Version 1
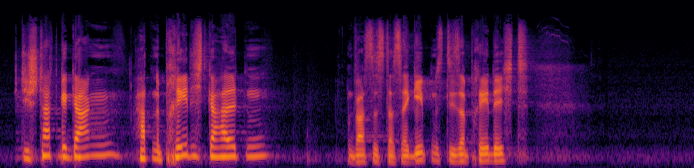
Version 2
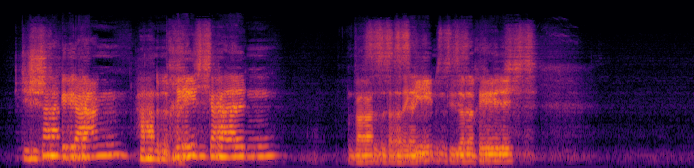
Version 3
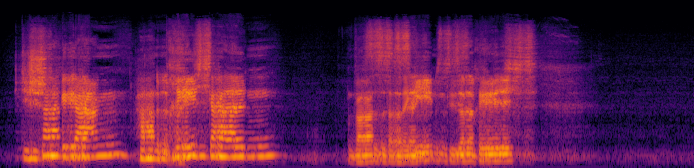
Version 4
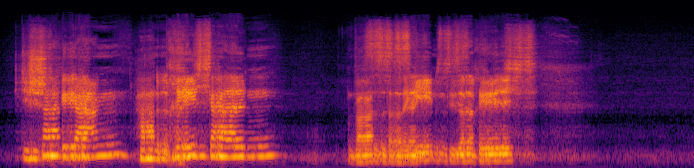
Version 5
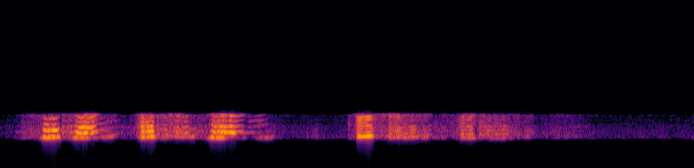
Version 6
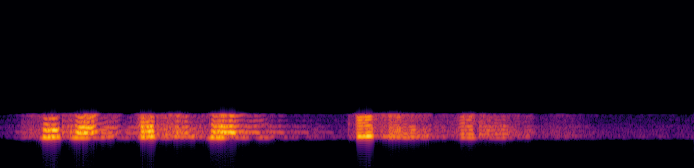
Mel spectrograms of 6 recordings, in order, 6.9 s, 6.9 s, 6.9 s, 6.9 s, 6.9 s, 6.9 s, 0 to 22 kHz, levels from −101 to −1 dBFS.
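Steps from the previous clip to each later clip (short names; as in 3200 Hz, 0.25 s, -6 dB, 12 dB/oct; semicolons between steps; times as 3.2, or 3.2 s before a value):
non-linear reverb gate 0.11 s rising, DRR -4 dB; gain -2.5 dB
wow and flutter 26 cents; gain +2.5 dB
bell 1300 Hz -8.5 dB 0.64 oct; gain +4 dB
FFT band-pass 620–1400 Hz; gain +1.5 dB
darkening echo 0.245 s, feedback 50%, low-pass 1100 Hz, level -21 dB; gain +7 dB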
